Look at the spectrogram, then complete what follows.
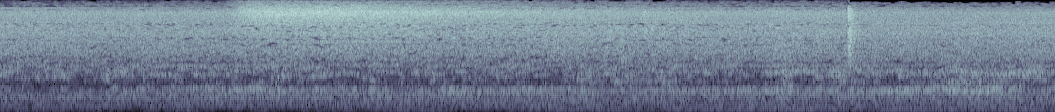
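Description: SEPTA electric multiple-unit commuter train standing at the platform with its equipment running: a steady rushing noise, with a low hum that comes in about halfway as it gets ready to pull away, and one sharp click a little before the end.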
